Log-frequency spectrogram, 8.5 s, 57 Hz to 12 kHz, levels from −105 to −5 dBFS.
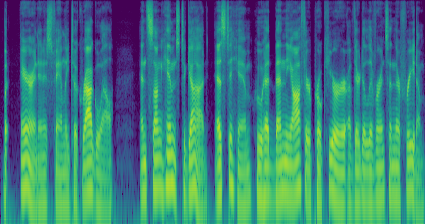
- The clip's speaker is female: No, male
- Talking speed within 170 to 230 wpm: Yes, average, 190 wpm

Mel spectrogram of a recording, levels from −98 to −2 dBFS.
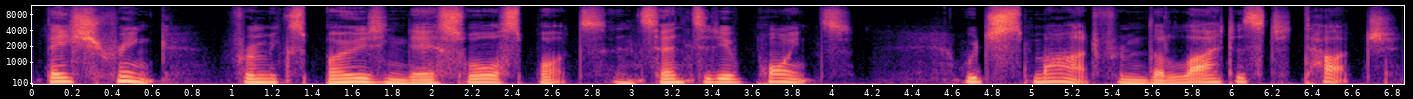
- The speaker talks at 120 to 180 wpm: Yes, average, 140 wpm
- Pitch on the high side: No, medium, 140 Hz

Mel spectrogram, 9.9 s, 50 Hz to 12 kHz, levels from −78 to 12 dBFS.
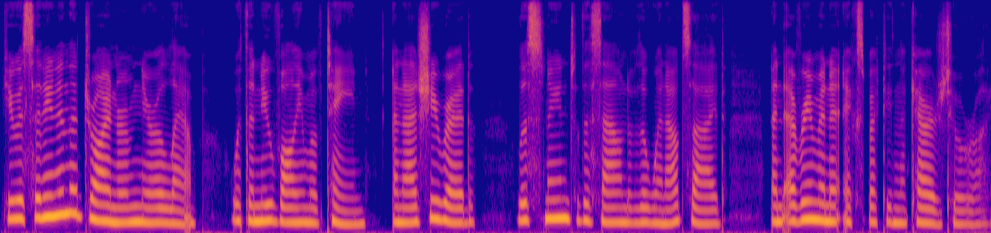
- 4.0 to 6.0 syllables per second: No, 6.5 syllables/s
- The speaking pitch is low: No, high, 225 Hz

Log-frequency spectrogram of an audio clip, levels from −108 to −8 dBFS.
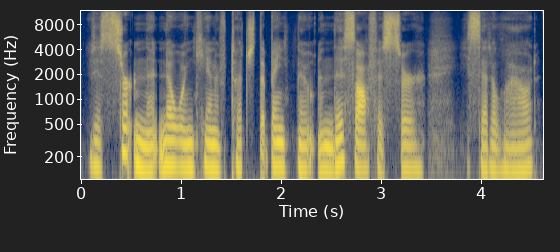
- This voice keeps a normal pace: No, fast, 245 wpm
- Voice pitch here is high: No, medium, 140 Hz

